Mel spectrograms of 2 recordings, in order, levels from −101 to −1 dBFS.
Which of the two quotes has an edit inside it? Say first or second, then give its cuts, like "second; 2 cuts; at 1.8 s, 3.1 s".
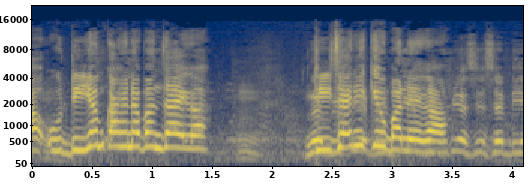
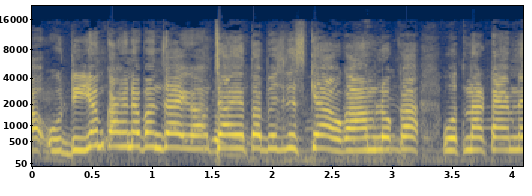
second; 1 cut; at 1.5 s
